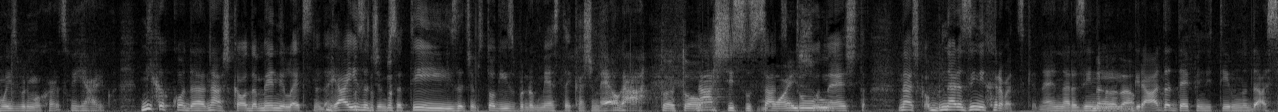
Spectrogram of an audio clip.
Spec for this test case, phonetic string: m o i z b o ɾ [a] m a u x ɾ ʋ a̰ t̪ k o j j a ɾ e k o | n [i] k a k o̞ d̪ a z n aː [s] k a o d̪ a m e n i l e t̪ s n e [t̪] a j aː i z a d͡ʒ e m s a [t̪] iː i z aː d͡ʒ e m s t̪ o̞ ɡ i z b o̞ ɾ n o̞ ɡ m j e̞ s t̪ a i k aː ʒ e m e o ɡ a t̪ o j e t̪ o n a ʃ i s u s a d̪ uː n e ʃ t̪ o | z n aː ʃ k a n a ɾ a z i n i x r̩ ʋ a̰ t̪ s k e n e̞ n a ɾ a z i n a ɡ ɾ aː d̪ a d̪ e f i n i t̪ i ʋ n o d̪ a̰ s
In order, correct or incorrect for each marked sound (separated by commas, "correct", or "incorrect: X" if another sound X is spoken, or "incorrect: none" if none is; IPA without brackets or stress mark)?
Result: incorrect: i, correct, incorrect: ʃ, incorrect: d̪, correct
